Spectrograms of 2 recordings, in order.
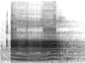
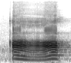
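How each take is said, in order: Both takes have the same delivery.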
